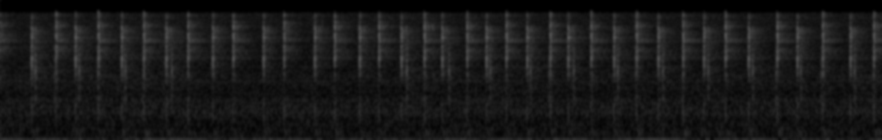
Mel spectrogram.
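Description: A key pressed over and over, giving a quiet, steady run of clicks several times a second, as the down arrow scrolls a calculator menu.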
